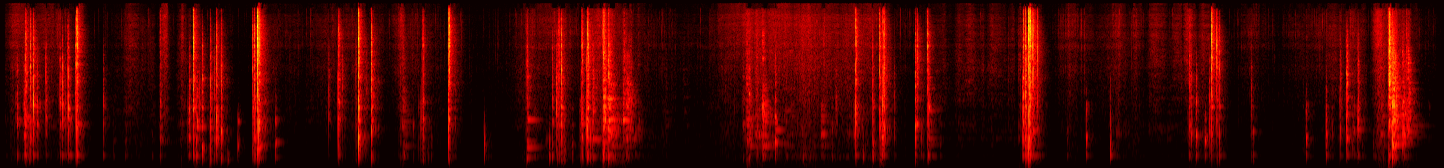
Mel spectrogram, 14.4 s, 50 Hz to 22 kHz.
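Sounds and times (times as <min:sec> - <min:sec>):
aluminum can crunching: 0:01.6 - 0:06.4, 0:07.4 - 0:09.4, 0:10.2 - 0:12.3, 0:13.0 - 0:14.2.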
